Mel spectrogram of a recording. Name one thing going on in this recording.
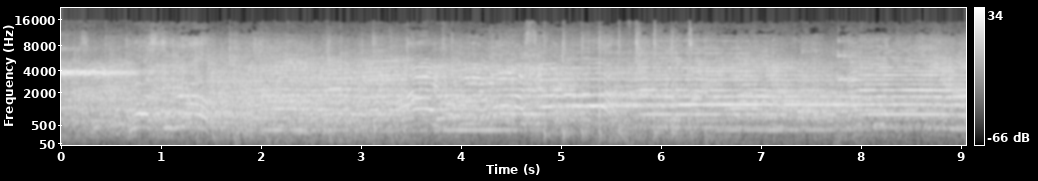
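Players' shoes squeak sharply on a hard court in a large echoing hall.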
